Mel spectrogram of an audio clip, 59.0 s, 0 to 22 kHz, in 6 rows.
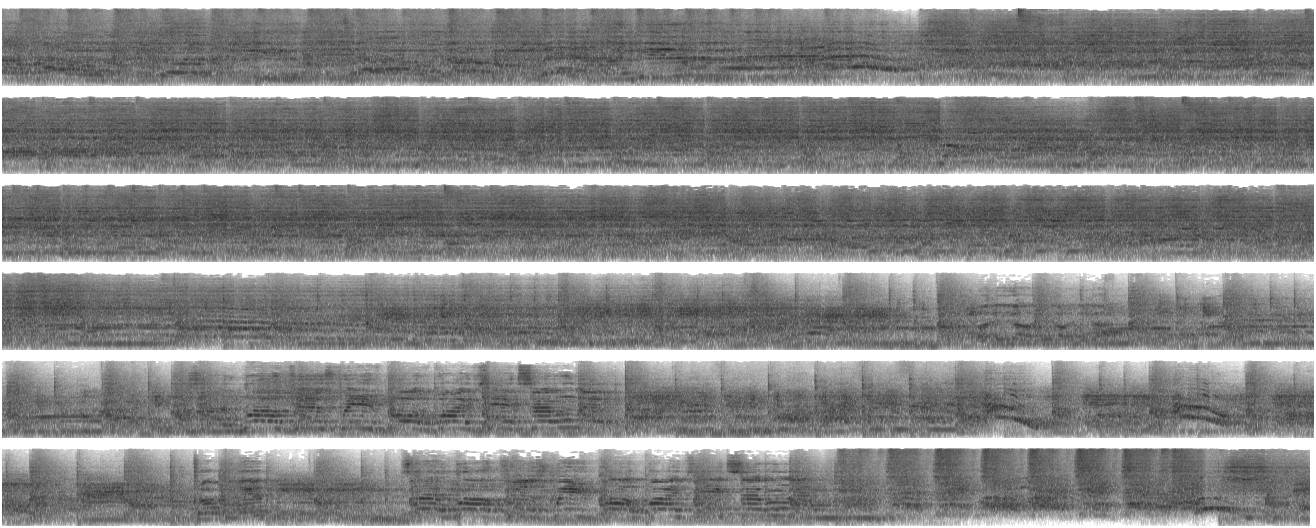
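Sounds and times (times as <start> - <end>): person singing lead vocal: 0.0 - 15.9, 16.5 - 21.0, 21.6 - 36.2, 40.0 - 47.3, 52.2 - 56.2
live rock band playing: 0.0 - 57.5, 58.2 - 59.0.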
